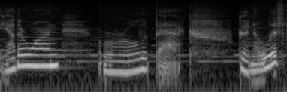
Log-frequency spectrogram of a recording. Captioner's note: exhales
